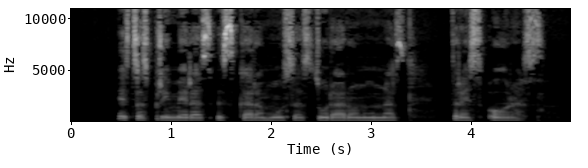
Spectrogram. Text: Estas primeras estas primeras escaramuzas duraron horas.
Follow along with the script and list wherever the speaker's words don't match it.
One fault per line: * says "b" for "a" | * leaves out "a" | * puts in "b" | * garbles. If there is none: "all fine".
* says "escaramuzas duraron unas tres" for "estas primeras escaramuzas duraron"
